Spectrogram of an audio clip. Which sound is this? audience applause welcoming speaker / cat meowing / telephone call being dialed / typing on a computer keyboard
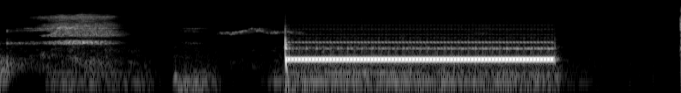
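telephone call being dialed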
